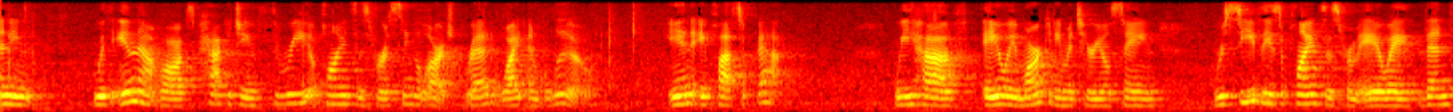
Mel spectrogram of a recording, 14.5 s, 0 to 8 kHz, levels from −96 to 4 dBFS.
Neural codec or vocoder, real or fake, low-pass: none; real; 7.2 kHz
